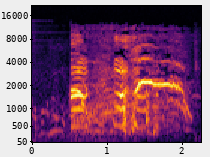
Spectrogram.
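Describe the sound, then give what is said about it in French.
A sudden burst of loud, high-pitched shouting and screaming from several distressed residents, pleading with police in full-body protective suits pushing through the crowd during clashes over a coronavirus lockdown, lasting about two seconds over a low murmur of voices. “D'autres supplient et hurlent leur désarroi face à ces policiers vêtus de combinaisons intégrales de protection et qui tentent de progresser parmi la foule.”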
